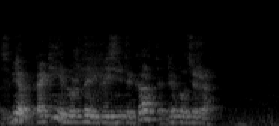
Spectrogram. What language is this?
Russian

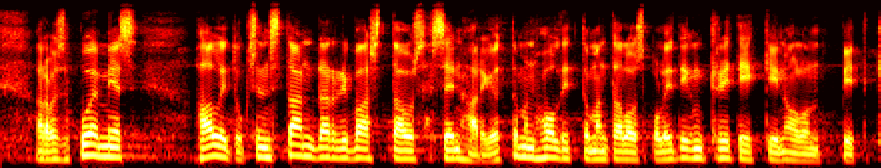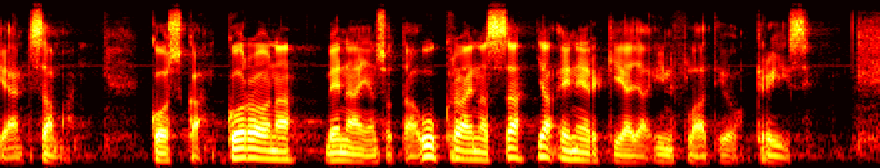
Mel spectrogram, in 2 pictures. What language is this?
Finnish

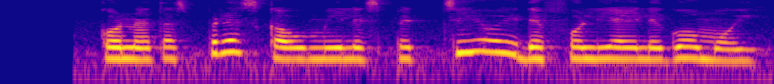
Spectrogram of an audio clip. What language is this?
Esperanto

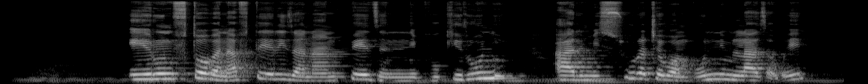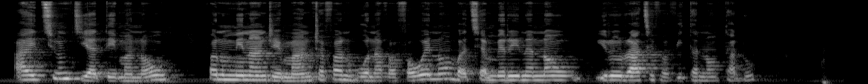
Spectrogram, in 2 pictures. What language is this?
Malagasy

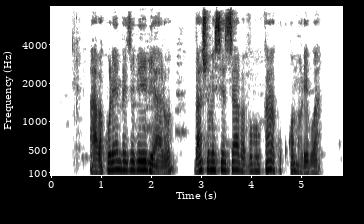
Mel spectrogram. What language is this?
Ganda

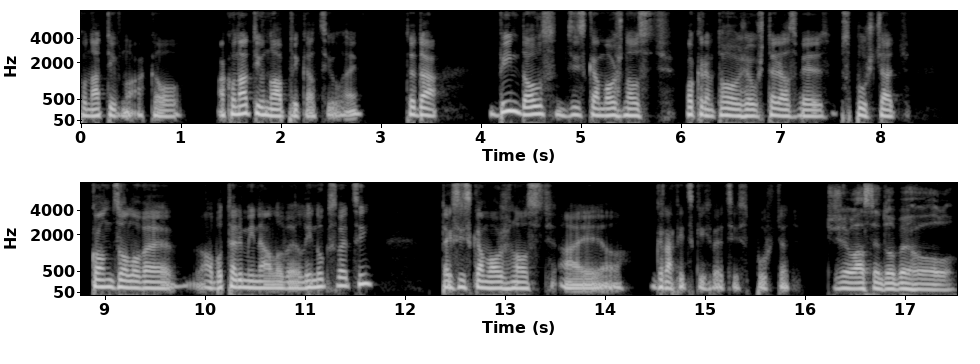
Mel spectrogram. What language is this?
Slovak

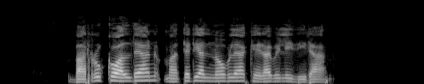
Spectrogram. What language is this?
Basque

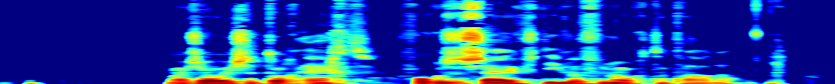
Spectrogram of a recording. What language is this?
Dutch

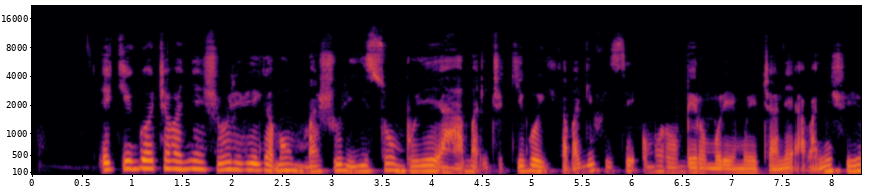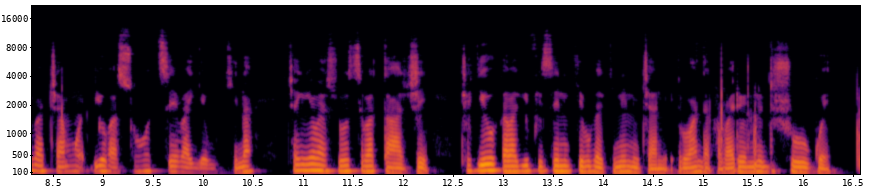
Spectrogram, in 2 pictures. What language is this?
Rundi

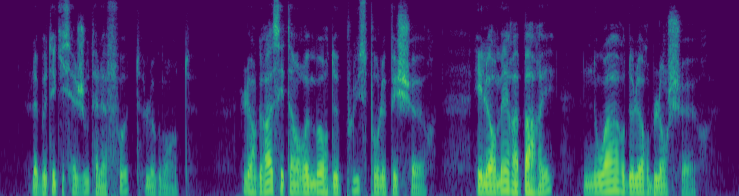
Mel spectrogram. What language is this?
French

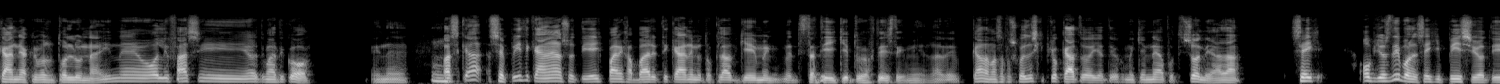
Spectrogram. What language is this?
Greek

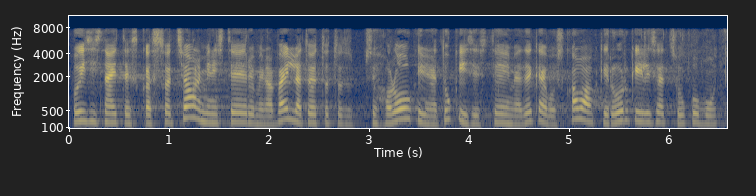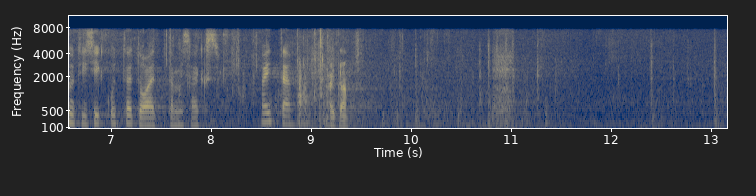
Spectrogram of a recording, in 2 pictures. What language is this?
Estonian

